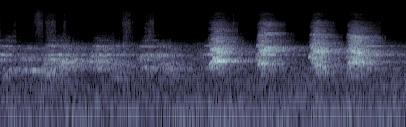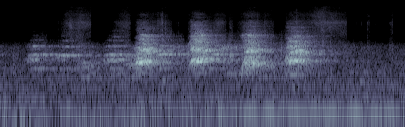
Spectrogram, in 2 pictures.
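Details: A female West Highland White Terrier with a pink ribbon barks in two quick runs of four sharp, high yapping barks, about two per second, separated by a short pause, with a low steady hum behind.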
